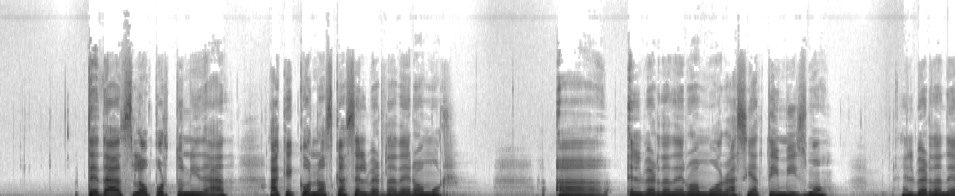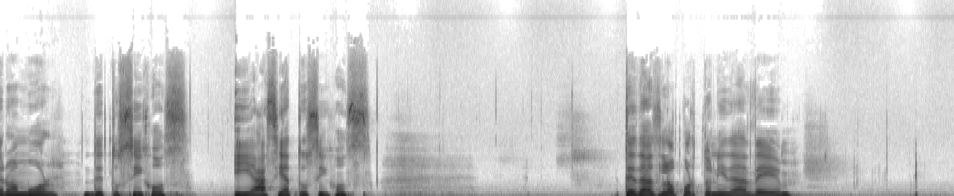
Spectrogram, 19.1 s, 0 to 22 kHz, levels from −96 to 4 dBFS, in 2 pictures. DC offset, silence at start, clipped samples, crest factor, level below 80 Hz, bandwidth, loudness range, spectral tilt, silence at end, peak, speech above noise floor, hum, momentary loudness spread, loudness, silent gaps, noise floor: under 0.1%; 0.9 s; under 0.1%; 18 dB; -46 dBFS; 15.5 kHz; 6 LU; -6 dB/octave; 1.6 s; 0 dBFS; 35 dB; none; 9 LU; -18 LUFS; none; -53 dBFS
